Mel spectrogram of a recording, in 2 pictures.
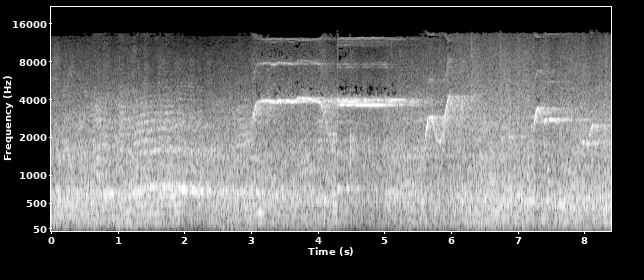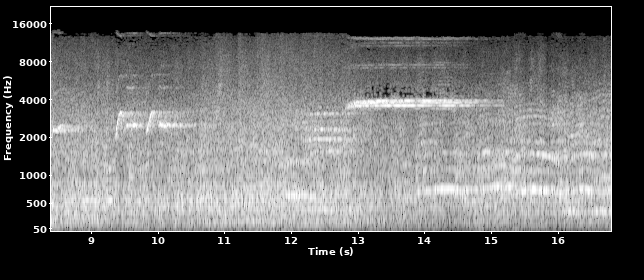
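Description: A crowd cheers and shouts in a large echoing hall.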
